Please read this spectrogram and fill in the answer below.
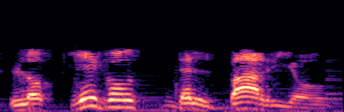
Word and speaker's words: Los Ciegos del Barrio: leader of a fantastic band that is called losos Del bario did you see how pronounced it right losio and you're going to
